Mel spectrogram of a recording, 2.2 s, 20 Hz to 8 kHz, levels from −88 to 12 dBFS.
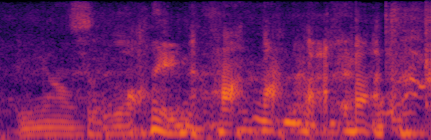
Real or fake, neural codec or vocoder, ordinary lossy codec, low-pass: fake; codec, 16 kHz, 4 kbps, X-Codec, HuBERT features, trained on general audio; none; none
